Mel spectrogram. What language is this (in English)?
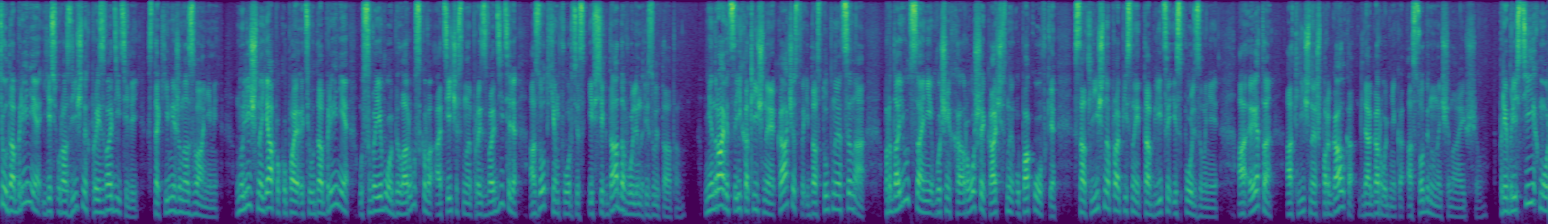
Russian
